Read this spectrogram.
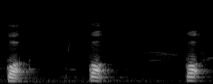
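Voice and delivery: क cut short, without its अ vowel; clipped क, the vowel dropped; half क. Shown as a demonstration. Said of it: "ऐसे करके पढ़ेंगे".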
